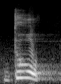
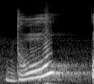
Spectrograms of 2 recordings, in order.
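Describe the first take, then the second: First: "धूप" in one piece with a long oo; blended with stress. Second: "धूप" split into long rising "धू" and short "प"; sounding out. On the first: Teacher blending the word for children, stressed. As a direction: join "धूप" up, holding the vowel. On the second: Teacher drilling children, sounded out. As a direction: break "धूप" apart. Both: Shown as a demonstration. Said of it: "जोर दे के बोलना".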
